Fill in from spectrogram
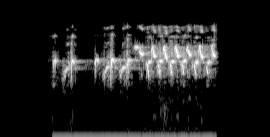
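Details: A single goldfinch phrase from a silvestrismo song collection. A few separate high chirps speed up into a dense, tinkling twitter that climbs higher toward the end, lasting under two seconds against clean silence.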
